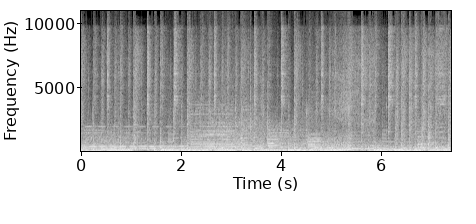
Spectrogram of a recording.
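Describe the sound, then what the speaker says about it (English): An X Raid Mini rally car from 2013 drives hard through a gravel pit near Wiesbaden, Germany, with a loud, continuous engine roar that holds steady throughout and no pause. "Driving test in a gravel pit near Wiesbaden, Germany."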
